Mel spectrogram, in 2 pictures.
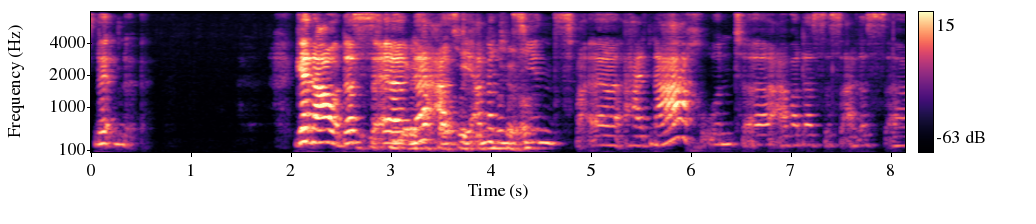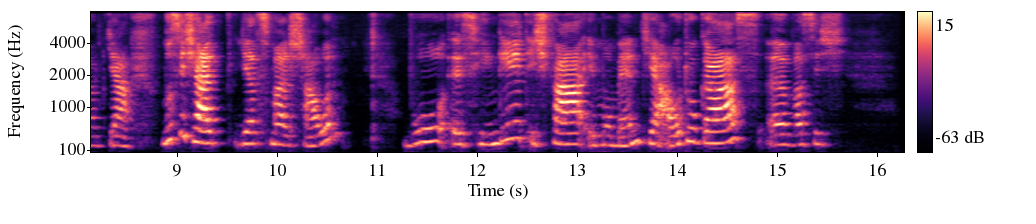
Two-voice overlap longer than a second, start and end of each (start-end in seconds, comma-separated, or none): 2.7-4.5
